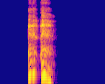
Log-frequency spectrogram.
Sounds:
Cough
